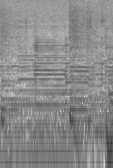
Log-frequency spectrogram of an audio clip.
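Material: Nothing is struck.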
